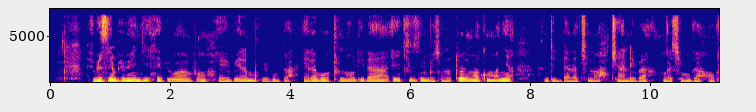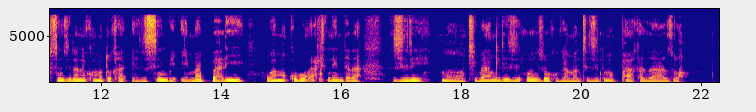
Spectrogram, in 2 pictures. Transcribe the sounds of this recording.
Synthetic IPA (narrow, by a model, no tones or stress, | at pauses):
e̞βiziːmbiβiːɲɟie̞βiwaːɱvue̞βiβeːɾamuβiβuɡae̞ɾaβo̞tʰunuliɾae̞ciziːmbicino̞tolimakumaɲa | ntidːalacino̞caːndiβaŋɡaciβuɡao̞ku̥siːnziɾanekumo̞to̞kʰae̞zisiːmbiʔemabːali | waːmakuβo̞atʰine̞ːndala | ziɾi | muciβaːŋɡiɾiziojiːnzo̞ːkuɡaːmbantʰiziɾimupːaːkazaːzo̞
